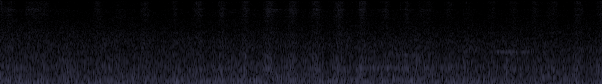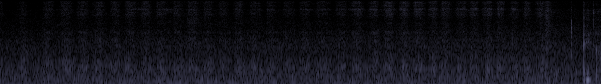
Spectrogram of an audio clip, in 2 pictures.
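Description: Faint, soft scratching of a paintbrush stroking paint onto fabric.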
